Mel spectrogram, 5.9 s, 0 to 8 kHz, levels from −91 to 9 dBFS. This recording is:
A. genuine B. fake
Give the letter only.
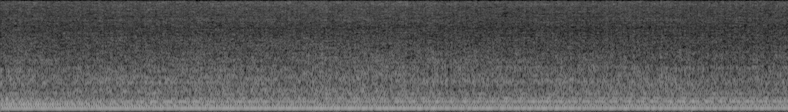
A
